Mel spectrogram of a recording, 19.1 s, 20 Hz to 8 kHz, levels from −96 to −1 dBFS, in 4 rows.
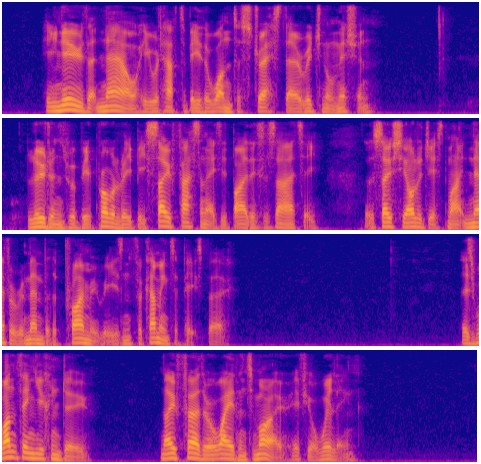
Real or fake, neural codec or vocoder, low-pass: fake; vocoder, 44.1 kHz, 80 mel bands, Vocos; 7.2 kHz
